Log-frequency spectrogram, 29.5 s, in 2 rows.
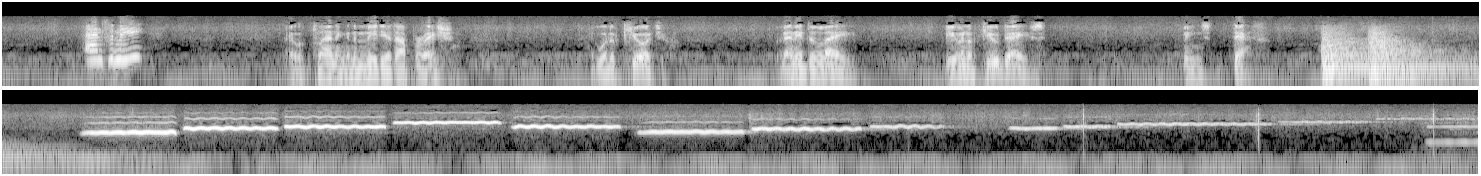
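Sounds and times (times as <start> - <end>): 
speech: 0.9 - 1.6, 2.8 - 4.6, 5.9 - 6.7, 7.8 - 8.6, 9.4 - 10.5, 11.8 - 12.7
lone whistler whistling a slow theme melody: 15.5 - 24.2, 24.8 - 29.5.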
